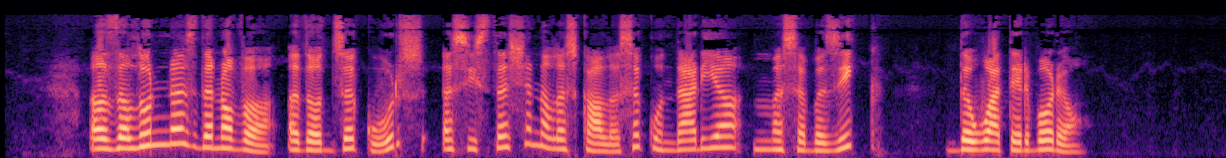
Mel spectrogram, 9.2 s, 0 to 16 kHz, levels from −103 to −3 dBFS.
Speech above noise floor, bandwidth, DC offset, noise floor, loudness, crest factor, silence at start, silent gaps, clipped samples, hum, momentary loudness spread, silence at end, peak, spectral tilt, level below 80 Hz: 56 dB; 11.5 kHz; under 0.1%; -74 dBFS; -18 LUFS; 18 dB; 0.65 s; none; under 0.1%; none; 8 LU; 1.1 s; -2 dBFS; -3.5 dB/octave; -62 dBFS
